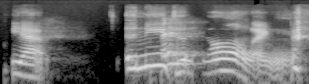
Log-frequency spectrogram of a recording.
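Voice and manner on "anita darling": nasal put-on voice, higher pitch. Discussing the movie, a podcaster imitates Estella in a nasal Estella voice. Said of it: "Forcing all of her words out of her nose".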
